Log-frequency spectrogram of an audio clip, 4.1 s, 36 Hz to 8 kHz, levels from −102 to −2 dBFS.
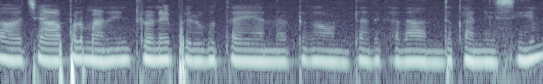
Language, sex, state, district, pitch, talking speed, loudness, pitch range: Telugu, female, Andhra Pradesh, Manyam, 165 Hz, 120 wpm, -22 LUFS, 155-170 Hz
